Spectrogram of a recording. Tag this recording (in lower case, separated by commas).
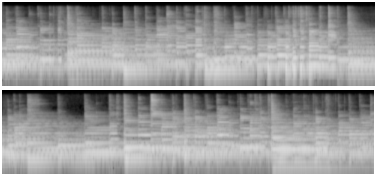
music, guitar, playing acoustic guitar, acoustic guitar, flamenco, musical instrument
